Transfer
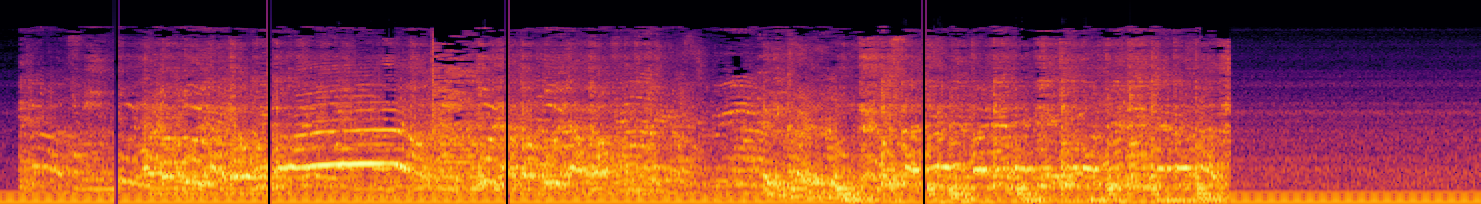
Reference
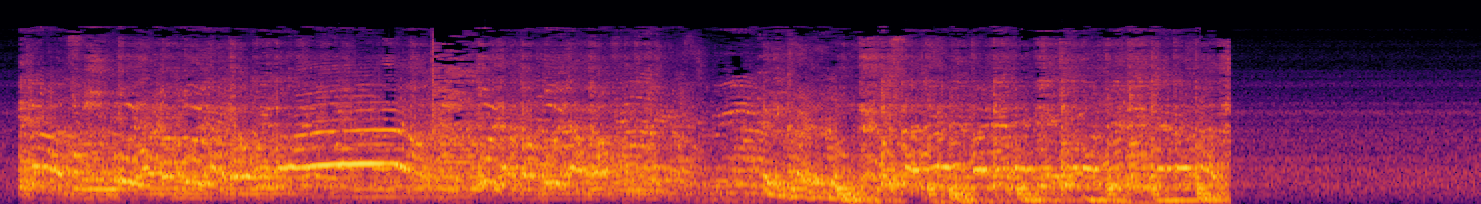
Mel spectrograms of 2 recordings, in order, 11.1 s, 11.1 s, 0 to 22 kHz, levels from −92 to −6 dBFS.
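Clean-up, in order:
hum removal 56.3 Hz, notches 4
repair the gap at 0:00.86/0:02.01/0:03.79/0:06.91, 33 ms
level correction −7 dB, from 0:01.08

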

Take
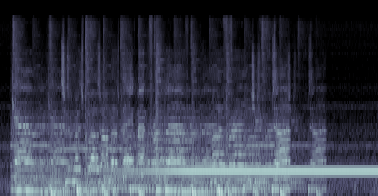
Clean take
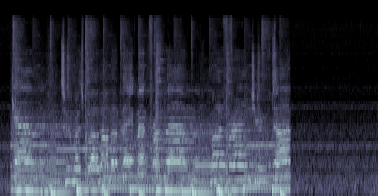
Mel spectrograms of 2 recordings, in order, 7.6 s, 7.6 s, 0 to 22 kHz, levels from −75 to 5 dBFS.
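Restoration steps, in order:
notch filter 410 Hz, Q 30
echo removal 721 ms −9 dB

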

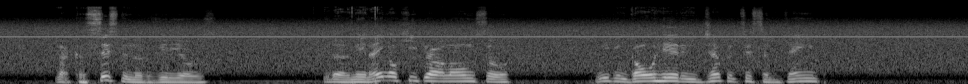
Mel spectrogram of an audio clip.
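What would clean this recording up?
notch filter 3,600 Hz, Q 30
noise reduction from a noise print 30 dB

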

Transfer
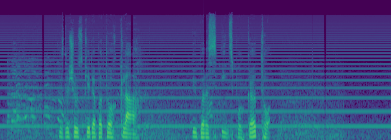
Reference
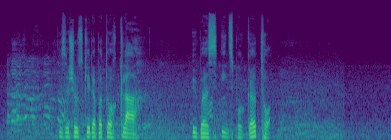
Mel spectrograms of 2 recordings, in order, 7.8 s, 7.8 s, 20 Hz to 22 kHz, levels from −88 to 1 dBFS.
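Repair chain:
hum removal 420.9 Hz, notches 33
0:04.82–0:04.94: high-pass filter 140 Hz 24 dB per octave
repair the gap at 0:00.68/0:01.74/0:02.07/0:03.14/0:04.08/0:06.25, 3.4 ms
repair the gap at 0:00.85/0:01.27/0:02.62/0:04.09/0:06.49, 35 ms

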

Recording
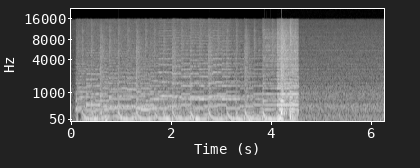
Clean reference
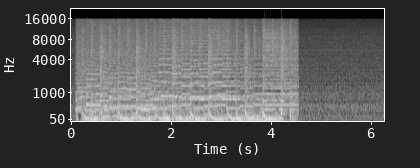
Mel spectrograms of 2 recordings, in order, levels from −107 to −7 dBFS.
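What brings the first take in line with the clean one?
high-pass at the plosives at 0:00.66/0:02.49/0:03.54
downward expander −32 dBFS, range −21 dB
level 0 dB, from 0:04.12 −11.5 dB

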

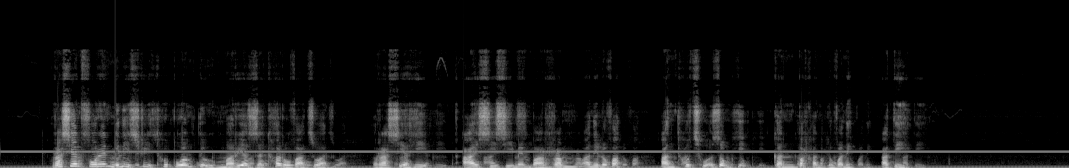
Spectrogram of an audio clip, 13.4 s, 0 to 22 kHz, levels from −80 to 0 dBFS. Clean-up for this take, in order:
hum removal 57.7 Hz, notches 5
notch filter 2,200 Hz, Q 30
repair the gap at 0:01.43/0:05.78, 12 ms
echo removal 253 ms −17 dB

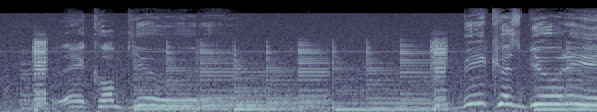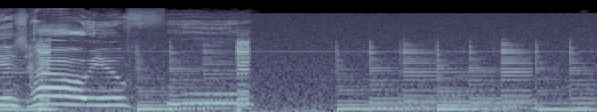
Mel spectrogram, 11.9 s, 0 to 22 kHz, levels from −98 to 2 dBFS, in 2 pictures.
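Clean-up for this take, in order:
notch filter 3,300 Hz, Q 30
noise reduction from a noise print 30 dB

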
